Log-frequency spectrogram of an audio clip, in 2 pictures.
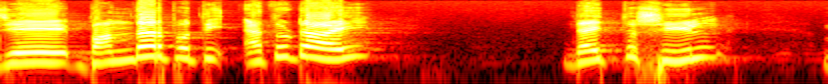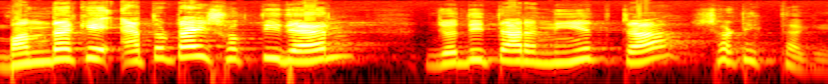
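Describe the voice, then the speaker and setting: This man's voice is extremely high in pitch, with ordinary pitch variation and big swings in loudness. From India. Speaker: Islamic preacher. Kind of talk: sermon.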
